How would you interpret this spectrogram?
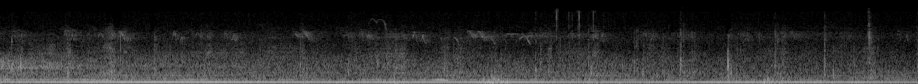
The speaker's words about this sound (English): Birds chirping, sprinklers sprinkling.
